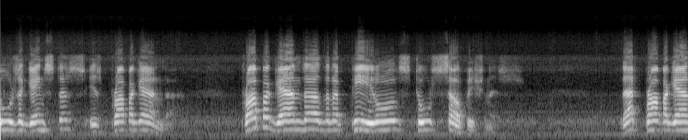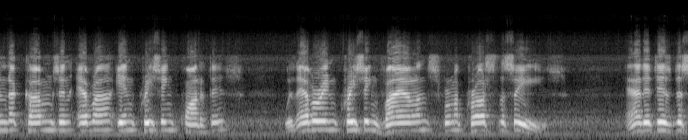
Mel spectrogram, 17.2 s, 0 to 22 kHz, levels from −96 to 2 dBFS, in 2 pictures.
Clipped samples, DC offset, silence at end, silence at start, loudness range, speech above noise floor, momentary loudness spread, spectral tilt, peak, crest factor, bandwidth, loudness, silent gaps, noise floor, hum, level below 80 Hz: under 0.1%; under 0.1%; 0 s; 0 s; 4 LU; 34 dB; 13 LU; -3.5 dB/octave; -2 dBFS; 18 dB; 8.4 kHz; -18 LUFS; none; -53 dBFS; none; -66 dBFS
